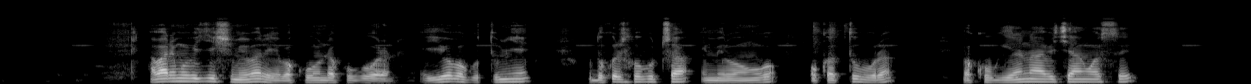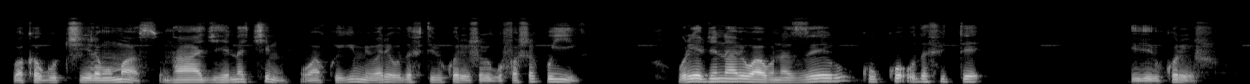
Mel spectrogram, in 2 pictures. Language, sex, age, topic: Kinyarwanda, male, 25-35, education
